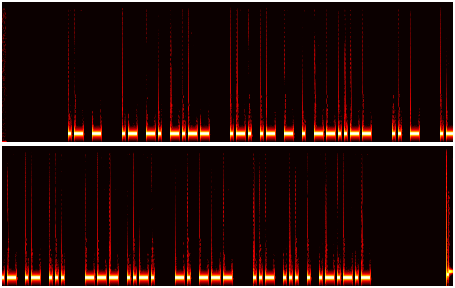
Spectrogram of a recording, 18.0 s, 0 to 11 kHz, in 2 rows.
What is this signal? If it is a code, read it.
Morse code, heard as a keyed tone, about 21 wpm, 700 Hz. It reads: AT ANY RATE, IT WAS OF NO USE.
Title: Sentences from Top 1000 Words - Review Part 4 - 20wpm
